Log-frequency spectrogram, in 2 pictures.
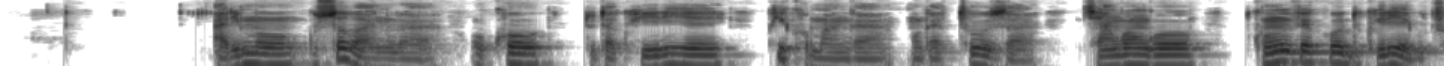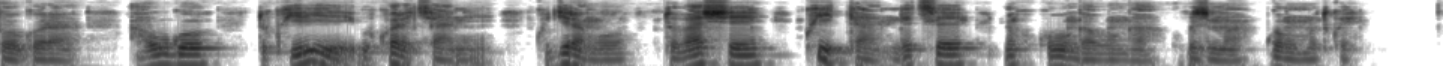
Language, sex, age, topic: Kinyarwanda, male, 18-24, health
